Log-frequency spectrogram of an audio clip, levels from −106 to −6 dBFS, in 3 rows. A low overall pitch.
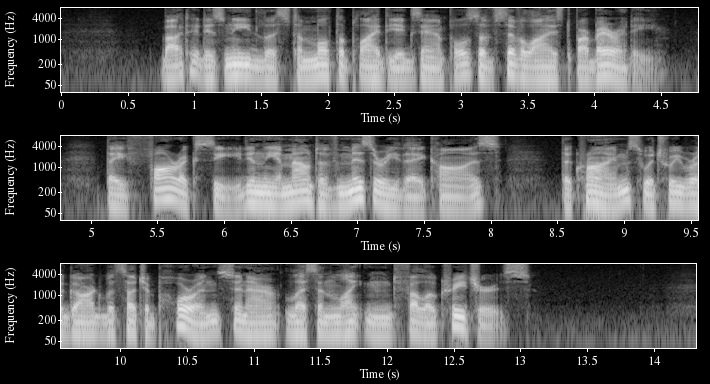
Yes: very low, 85 Hz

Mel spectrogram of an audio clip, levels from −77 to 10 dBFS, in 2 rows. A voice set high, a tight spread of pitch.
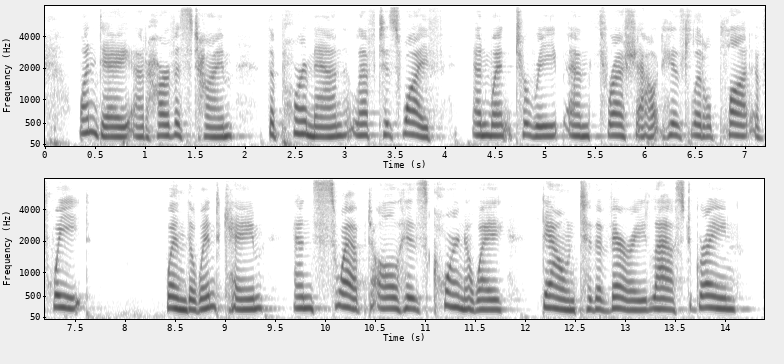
Yes: high, 230 Hz; narrow, 2.3 semitones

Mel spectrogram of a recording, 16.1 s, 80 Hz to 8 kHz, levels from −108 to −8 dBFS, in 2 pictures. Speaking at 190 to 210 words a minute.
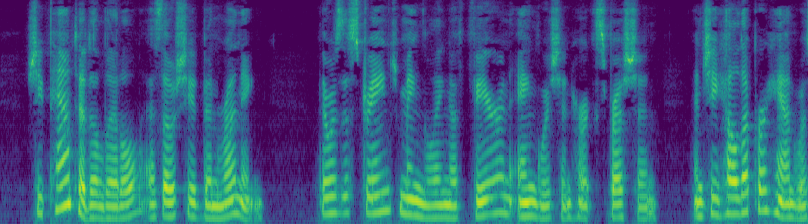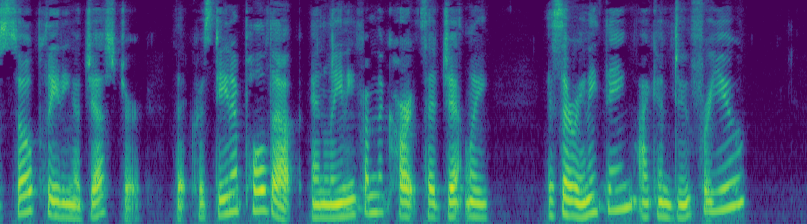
Yes: average, 195 wpm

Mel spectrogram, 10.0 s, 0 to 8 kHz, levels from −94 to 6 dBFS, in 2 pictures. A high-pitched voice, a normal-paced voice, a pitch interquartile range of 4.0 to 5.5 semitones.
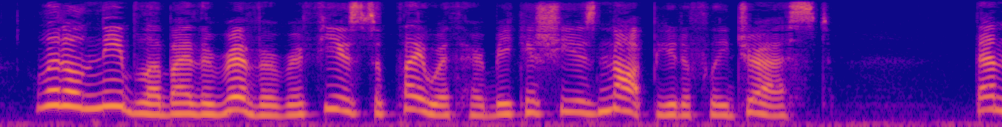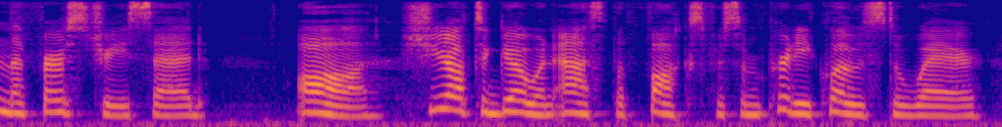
No: high, 210 Hz; fast, 215 wpm; average, 4.4 semitones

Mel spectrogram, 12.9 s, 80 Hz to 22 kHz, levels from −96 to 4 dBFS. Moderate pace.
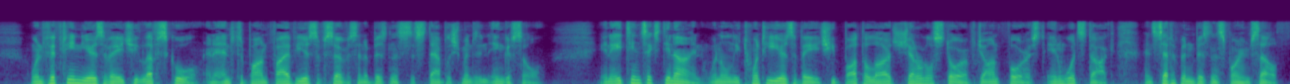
No: fast, 220 wpm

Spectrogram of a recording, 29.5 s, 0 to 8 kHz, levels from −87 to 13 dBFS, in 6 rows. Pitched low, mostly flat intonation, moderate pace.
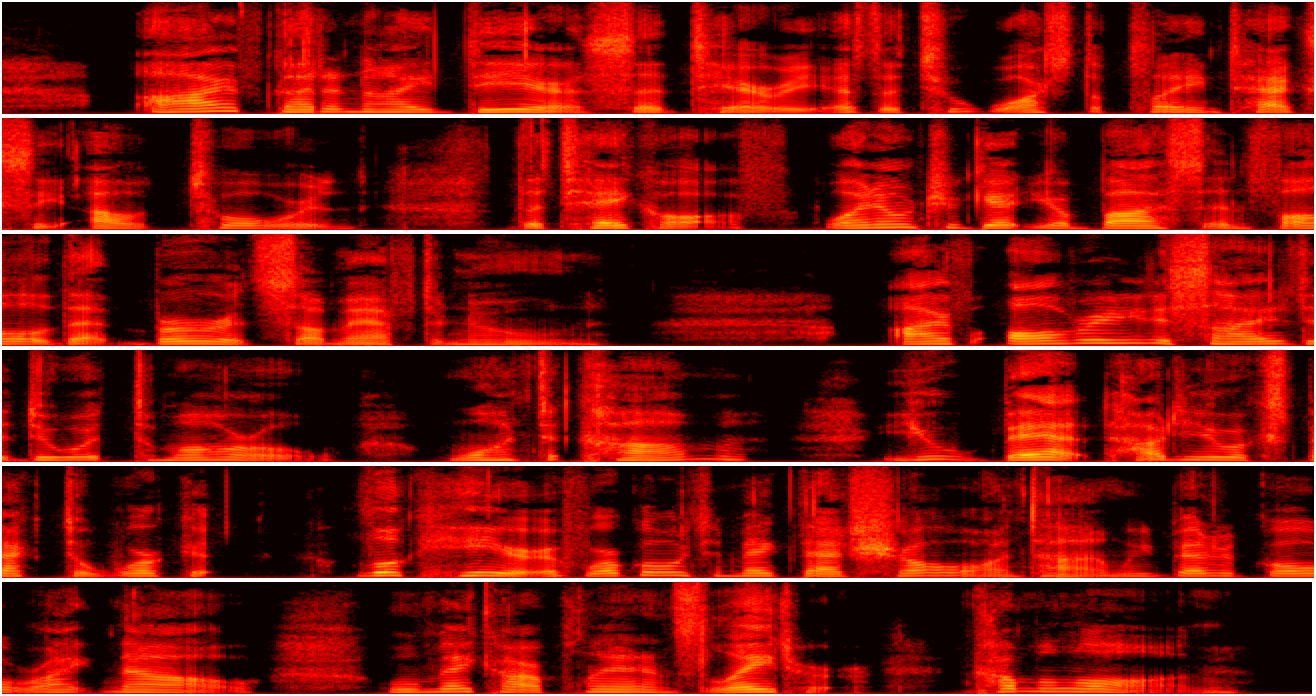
No: medium, 185 Hz; narrow, 2.0 semitones; average, 145 wpm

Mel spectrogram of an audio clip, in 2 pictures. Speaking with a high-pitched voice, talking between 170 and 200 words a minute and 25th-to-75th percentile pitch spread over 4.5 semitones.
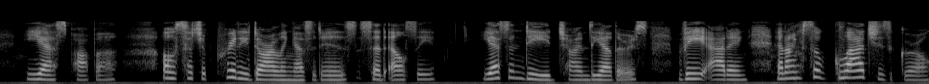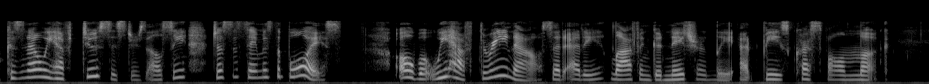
Yes: high, 235 Hz; average, 180 wpm; wide, 5.6 semitones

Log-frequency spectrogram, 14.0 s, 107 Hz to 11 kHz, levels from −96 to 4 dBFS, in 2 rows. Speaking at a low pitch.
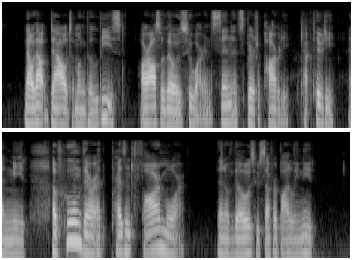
Yes: low, 115 Hz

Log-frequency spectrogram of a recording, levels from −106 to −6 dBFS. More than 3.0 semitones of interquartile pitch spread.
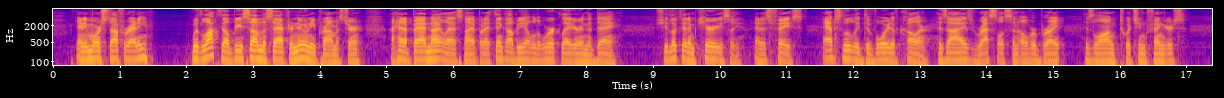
Yes: average, 3.4 semitones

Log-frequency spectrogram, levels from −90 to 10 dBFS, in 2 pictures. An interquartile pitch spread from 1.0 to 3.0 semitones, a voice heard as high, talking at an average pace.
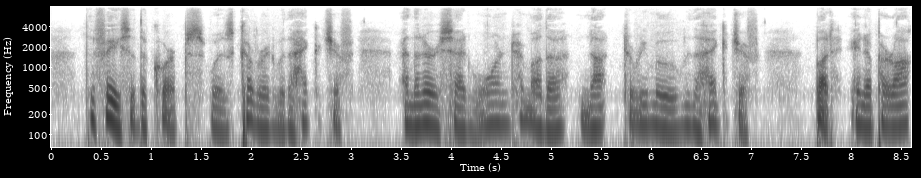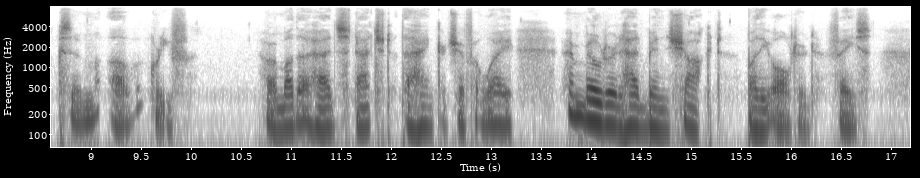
No: average, 2.7 semitones; low, 130 Hz; average, 155 wpm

